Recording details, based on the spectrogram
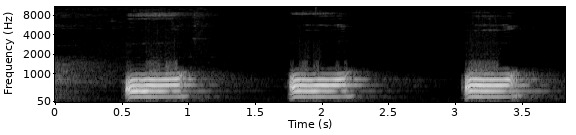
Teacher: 读这个字母名称的时候，大家注意嘴型，要区分一下跟汉语里面▁o▁的发音▁o，▁但是读这个时候呢，是嘴型要向前嘬的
